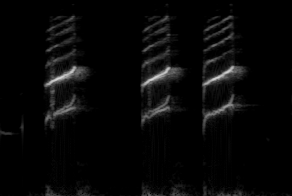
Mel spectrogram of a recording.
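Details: Female white-rumped shama in breeding condition calling to the male: three bright, rising whistled notes about half a second apart, each slurring upward, in a small indoor space.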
